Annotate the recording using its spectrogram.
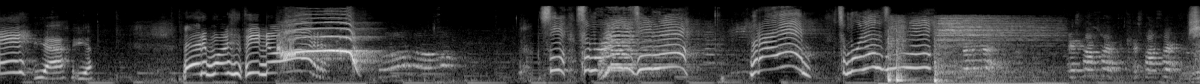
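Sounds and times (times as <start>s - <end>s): child screaming: 2.4s - 4.2s, 5.5s - 9.5s.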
